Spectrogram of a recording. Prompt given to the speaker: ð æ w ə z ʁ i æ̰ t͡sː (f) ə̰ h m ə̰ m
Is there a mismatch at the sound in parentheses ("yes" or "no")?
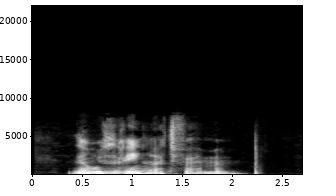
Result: no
